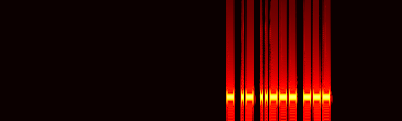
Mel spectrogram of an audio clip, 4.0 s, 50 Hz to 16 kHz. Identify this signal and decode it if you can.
Morse code, heard as a keyed tone, about 48 wpm, 700 Hz. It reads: TA2O
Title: DXCC-100 Call Signs - 4 Characters - Repeated 3x - 50wpm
